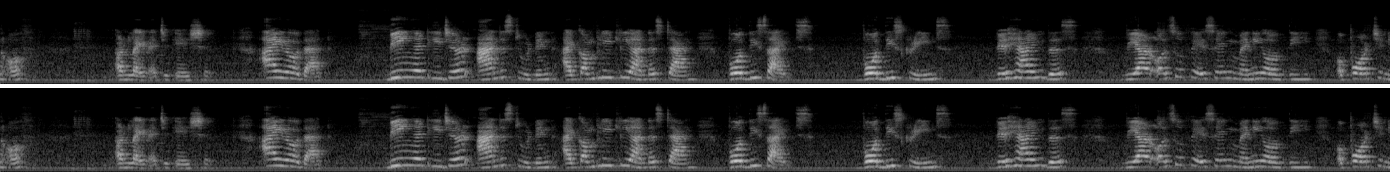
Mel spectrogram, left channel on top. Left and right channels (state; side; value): identical; both; correlation 1.00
